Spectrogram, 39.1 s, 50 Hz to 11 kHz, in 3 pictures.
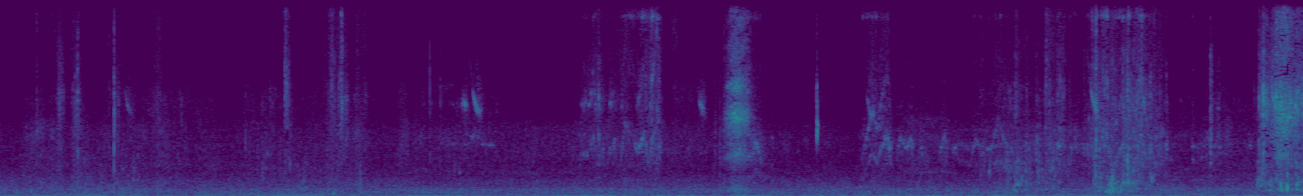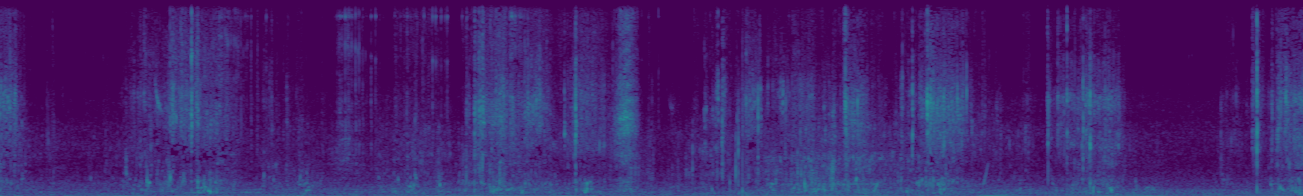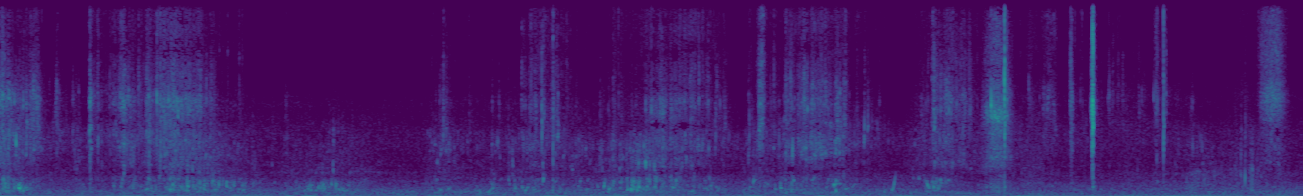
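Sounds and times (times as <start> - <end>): water sloshing and splashing: 9.8 - 39.0.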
